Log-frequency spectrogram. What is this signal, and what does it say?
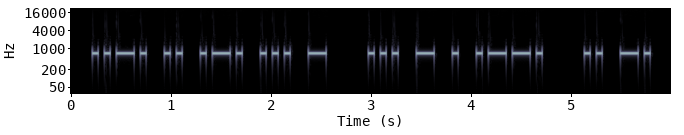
Morse code, heard as a keyed tone, about 21 wpm, 700 Hz. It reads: FIRST STEP IN
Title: Sentences from Top 1000 Words - Review Part 4 - 20wpm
